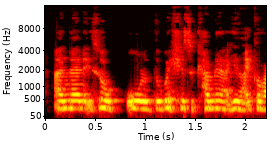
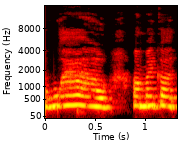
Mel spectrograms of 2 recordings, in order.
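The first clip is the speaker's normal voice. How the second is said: acted amazement; 6 semitones higher than usual. Revived star marvels while floating.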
